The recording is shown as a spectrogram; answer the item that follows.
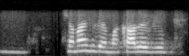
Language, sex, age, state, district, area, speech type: Kannada, female, 18-30, Karnataka, Chitradurga, rural, conversation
